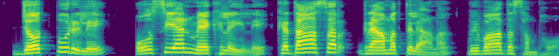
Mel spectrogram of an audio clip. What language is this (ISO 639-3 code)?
mal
